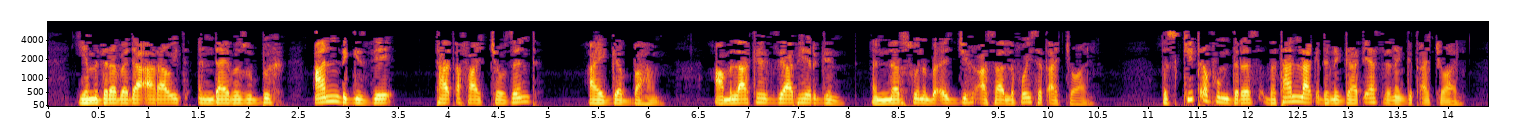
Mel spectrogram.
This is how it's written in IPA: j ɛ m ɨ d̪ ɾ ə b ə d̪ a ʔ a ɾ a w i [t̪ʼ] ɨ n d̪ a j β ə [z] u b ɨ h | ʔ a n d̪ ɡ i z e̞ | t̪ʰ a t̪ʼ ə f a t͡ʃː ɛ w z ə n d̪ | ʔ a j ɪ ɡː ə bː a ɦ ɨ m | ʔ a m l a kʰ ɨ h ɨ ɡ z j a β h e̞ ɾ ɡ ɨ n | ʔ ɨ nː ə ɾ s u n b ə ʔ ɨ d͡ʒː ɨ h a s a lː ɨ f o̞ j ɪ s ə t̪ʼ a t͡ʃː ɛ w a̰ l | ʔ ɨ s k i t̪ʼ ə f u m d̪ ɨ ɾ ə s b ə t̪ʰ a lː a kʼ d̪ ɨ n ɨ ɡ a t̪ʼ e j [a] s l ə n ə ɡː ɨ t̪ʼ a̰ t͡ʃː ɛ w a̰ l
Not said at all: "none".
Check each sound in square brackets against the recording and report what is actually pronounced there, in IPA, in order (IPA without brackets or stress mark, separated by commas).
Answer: t̪, z, a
